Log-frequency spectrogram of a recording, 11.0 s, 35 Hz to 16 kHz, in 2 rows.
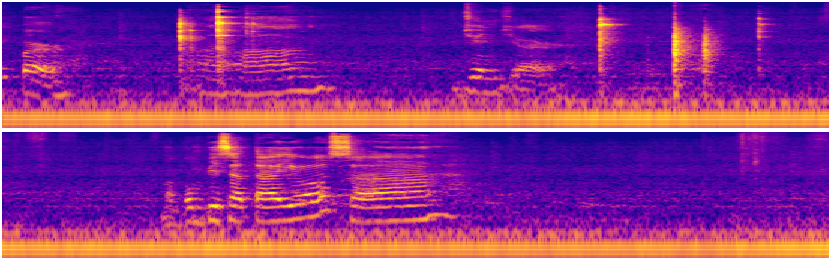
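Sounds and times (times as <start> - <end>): steady low hum: 0.0 - 11.0
ceramic dishes clinking: 1.2 - 1.7.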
